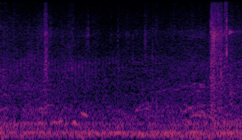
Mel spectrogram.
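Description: Street background noise: a steady low hum under a general hiss, with a faint click about half a second in.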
